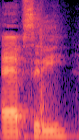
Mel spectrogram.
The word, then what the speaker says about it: ABCDE: slick girl this girl named ABCD pronounced AB City that's a wet and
